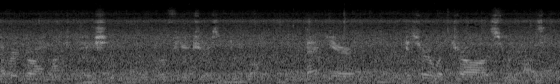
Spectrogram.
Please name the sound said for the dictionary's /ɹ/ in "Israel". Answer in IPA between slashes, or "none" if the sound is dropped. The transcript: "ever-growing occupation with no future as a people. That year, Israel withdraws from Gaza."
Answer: none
